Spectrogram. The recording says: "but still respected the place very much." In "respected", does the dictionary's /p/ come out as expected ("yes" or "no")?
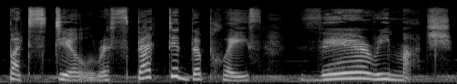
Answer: yes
